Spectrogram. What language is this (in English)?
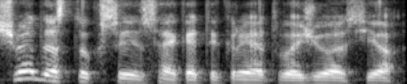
Lithuanian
